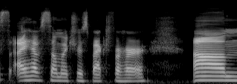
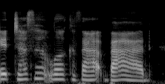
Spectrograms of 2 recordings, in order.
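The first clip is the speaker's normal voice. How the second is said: the sweetest, sugary sweet voice; 2 semitones higher, 7 dB quieter than usual. Retelling what a best friend said about the eyebrow tattoo: imitating Jasmine's sweetest voice. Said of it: "in the sweetest voice ever".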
